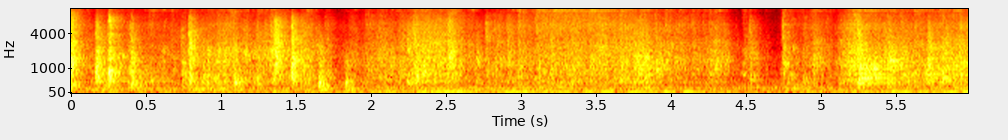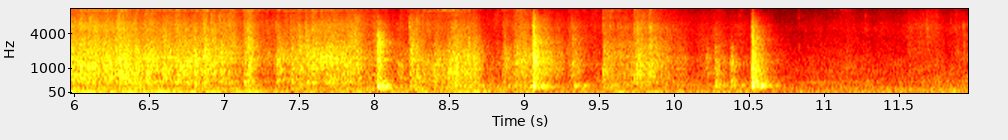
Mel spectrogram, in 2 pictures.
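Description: A large heap of Mexican peso coins clattering and jingling as hands spill them and push them across a table, with many sharp clinks over a continuous sliding jingle. It dies down shortly before the end.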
